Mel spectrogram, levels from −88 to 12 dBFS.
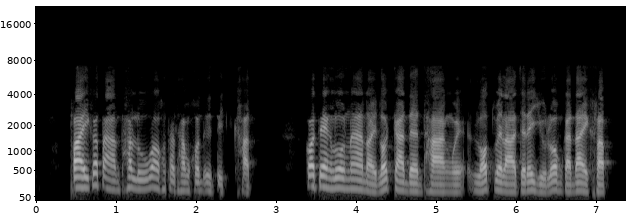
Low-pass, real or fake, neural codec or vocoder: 7.2 kHz; real; none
